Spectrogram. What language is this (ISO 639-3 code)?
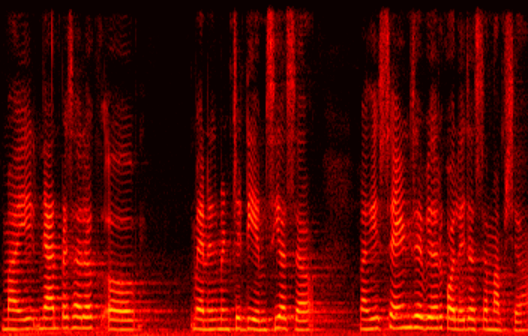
kok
